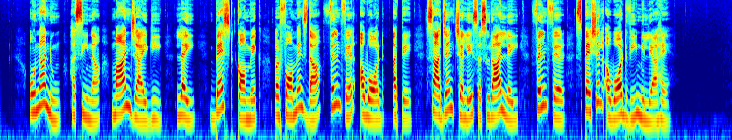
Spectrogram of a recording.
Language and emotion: Punjabi, neutral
